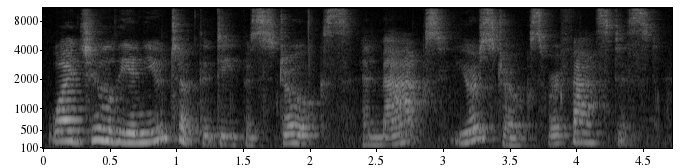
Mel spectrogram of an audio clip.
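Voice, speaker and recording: A woman voicing a gentle, loving storybook mother who speaks with tender reassurance. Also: medium pitch, lively intonation, close to an everyday voice. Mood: praising, reassuring. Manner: tender, reassuring, unhurried praise. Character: gentle, loving mother of two young boys. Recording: roomy, noisy, distant microphone.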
